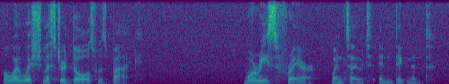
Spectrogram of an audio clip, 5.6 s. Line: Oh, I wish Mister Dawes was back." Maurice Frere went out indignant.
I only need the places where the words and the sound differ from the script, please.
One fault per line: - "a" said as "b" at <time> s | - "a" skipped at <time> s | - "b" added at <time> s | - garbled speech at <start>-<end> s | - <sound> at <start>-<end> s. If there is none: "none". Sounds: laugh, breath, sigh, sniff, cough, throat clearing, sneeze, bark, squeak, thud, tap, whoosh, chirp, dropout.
none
